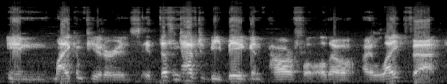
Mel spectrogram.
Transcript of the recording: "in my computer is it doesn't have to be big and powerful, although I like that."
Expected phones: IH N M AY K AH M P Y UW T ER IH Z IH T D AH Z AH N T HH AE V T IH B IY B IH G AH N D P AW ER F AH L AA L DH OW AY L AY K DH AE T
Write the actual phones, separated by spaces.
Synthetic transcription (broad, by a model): IH N M AY K M P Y UW T ER IH Z IH T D AH Z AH N T HH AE F T IH B IY B IH G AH N P AW ER F L AA L DH OW AY L AY K DH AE T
